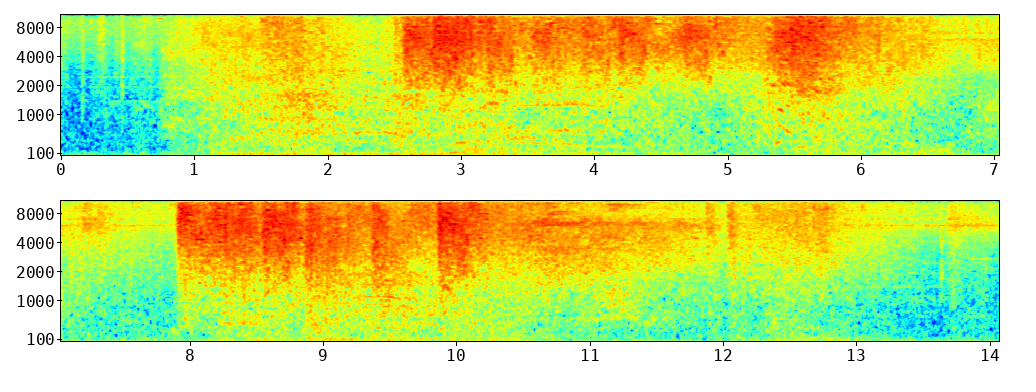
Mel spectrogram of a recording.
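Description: Swords clash and magic blasts roar in a fierce fight.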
